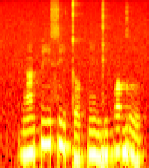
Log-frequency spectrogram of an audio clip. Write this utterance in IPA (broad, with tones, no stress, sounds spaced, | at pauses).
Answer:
ɡ ã˧ k͡p i˦ s i˦˨ t o˨ k͡p ĩ˧ ɡ i˧ b ɔ˦ ɡ u˦˨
